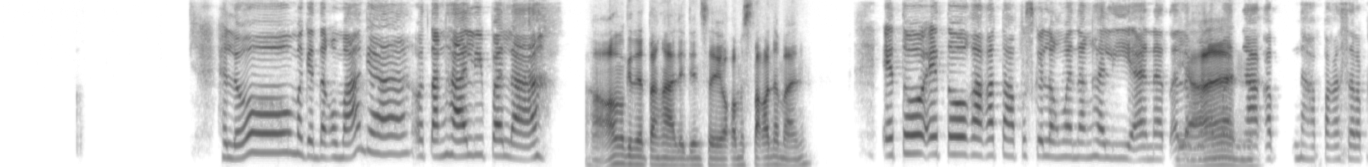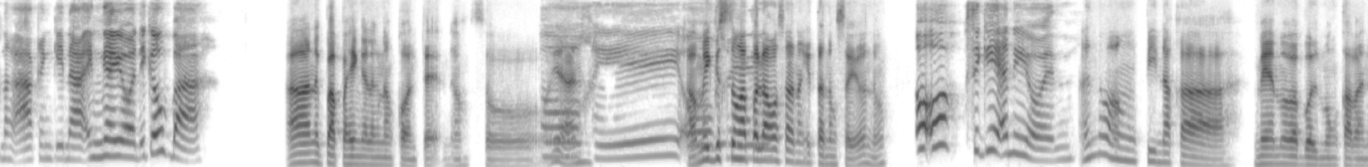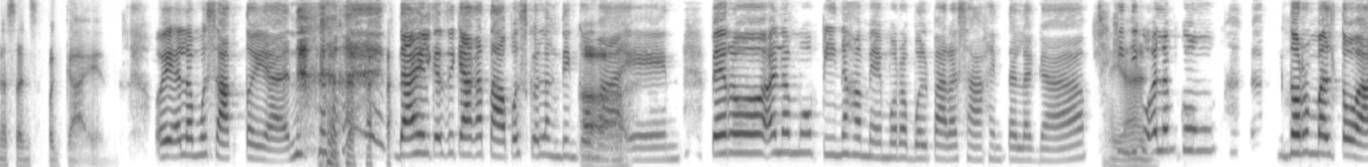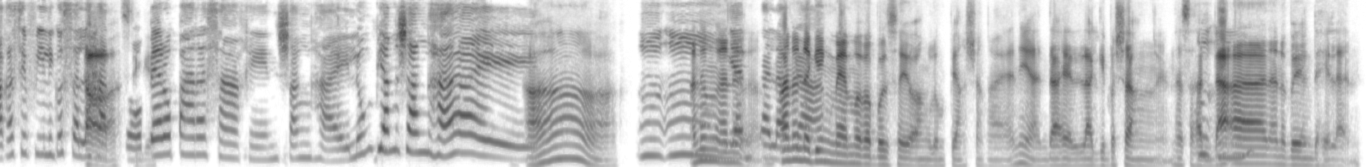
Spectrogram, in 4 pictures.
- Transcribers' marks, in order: drawn out: "'Yan"; drawn out: "Okey"; chuckle; giggle; drawn out: "shanghai"; tapping
- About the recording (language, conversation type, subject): Filipino, unstructured, Ano ang pinaka-hindi mo malilimutang karanasan sa pagkain?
